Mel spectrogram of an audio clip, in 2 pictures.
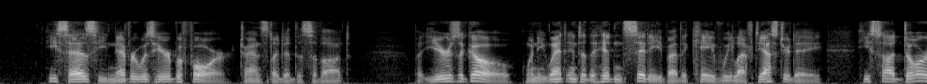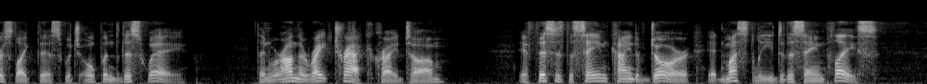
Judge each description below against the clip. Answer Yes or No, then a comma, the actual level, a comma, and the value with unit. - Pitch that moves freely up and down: Yes, wide, 6.6 semitones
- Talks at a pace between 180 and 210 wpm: Yes, average, 190 wpm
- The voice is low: Yes, low, 105 Hz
